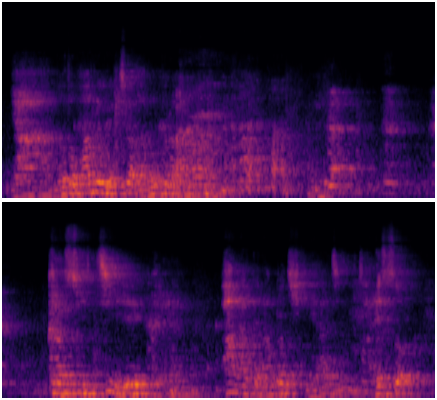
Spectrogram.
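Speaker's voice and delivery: a lightly voiced, tender God comforting Moses; gentle pretend God. (다정하게 달래는 하나님 목소리)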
